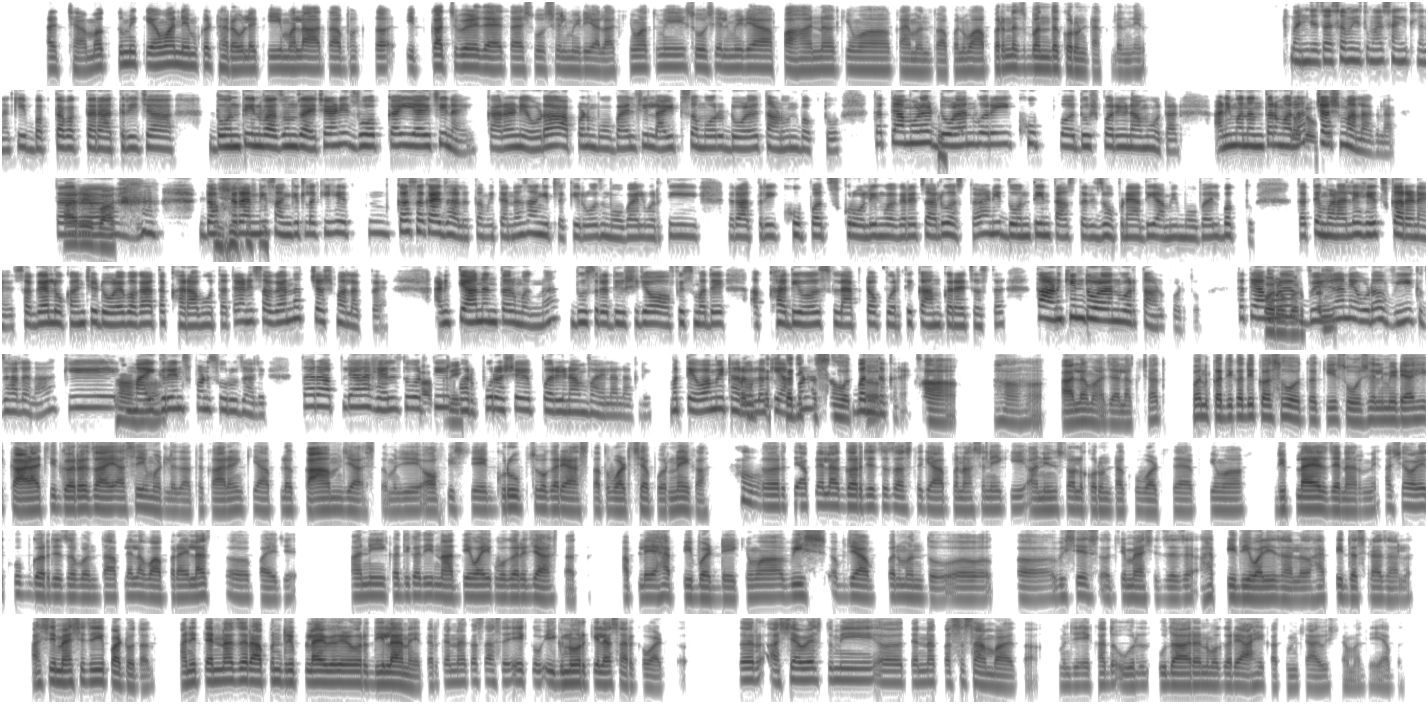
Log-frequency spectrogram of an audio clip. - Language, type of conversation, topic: Marathi, podcast, सोशल मीडियावर किती वेळ द्यायचा, हे कसे ठरवायचे?
- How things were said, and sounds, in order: tapping; other noise; other background noise; chuckle; chuckle; in English: "स्क्रोलिंग"; in English: "व्हिजन"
